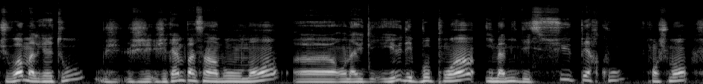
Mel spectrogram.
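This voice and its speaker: A man with a fairly high pitch speaks at a moderate pace, barely pausing, with lively intonation. His tone is dark, mellow and somewhat breathy, with a dry, close sound and no echo. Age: 20s. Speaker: amateur tennis vlogger. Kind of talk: casual vlog debrief. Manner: hesitant, many fillers.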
